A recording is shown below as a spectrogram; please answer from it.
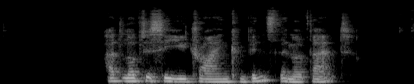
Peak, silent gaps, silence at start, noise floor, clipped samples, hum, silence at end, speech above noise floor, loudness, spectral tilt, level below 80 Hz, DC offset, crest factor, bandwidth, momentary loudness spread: -12 dBFS; none; 1.05 s; under -90 dBFS; under 0.1%; none; 0.6 s; over 63 dB; -27 LUFS; -5 dB/octave; -64 dBFS; under 0.1%; 16 dB; 15.5 kHz; 11 LU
